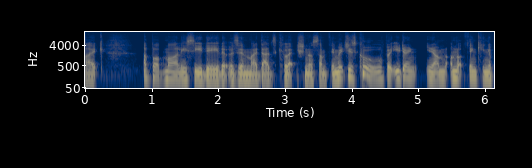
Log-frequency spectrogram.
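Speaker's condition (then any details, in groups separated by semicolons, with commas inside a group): No condition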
